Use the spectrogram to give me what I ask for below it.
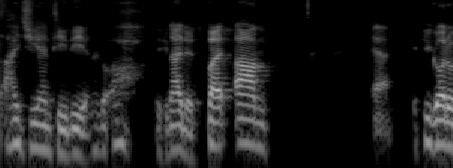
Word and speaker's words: IGNTD: So Ignited is spelled IGNTD.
